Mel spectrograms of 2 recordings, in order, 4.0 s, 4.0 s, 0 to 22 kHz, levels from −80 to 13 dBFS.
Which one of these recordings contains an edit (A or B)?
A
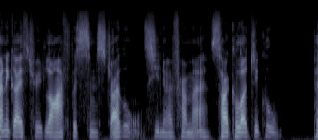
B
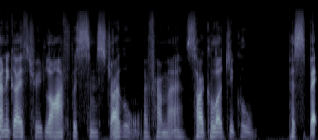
B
